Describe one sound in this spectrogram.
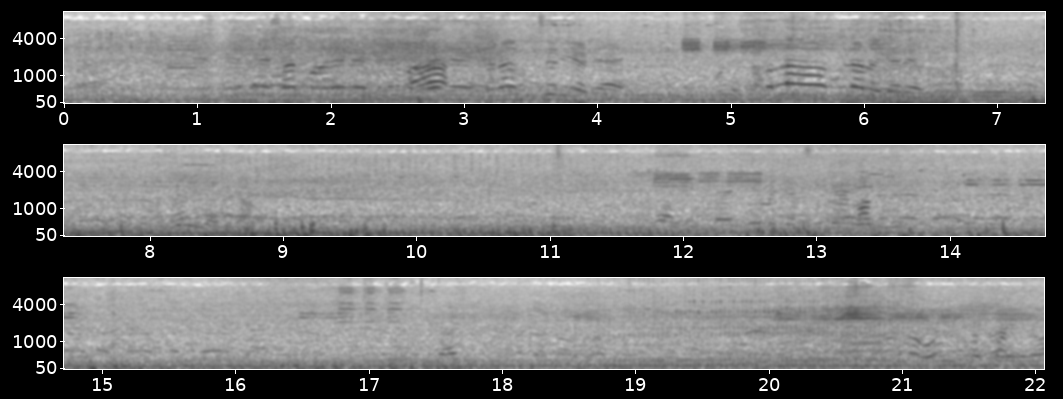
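A large crowd outdoors shouts and chants in a loud continuous roar.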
